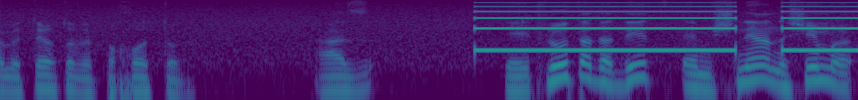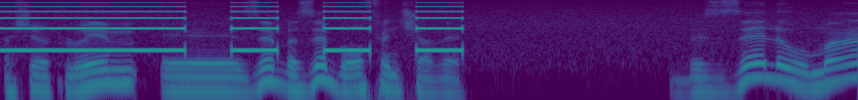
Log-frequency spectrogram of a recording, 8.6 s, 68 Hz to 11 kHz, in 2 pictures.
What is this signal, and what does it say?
Beep code, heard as beeps from a small speaker, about 860 Hz, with speech in Hebrew. 2 long, 3 short.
